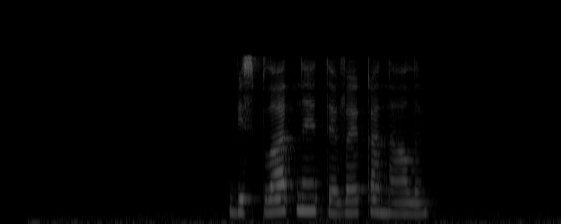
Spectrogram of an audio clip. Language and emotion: Russian, neutral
